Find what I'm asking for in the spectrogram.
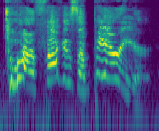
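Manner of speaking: high, slow, stunned outrage; outraged. Real, not acted. Host outraged for Jax, slow high disbelief. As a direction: spell out the disrespect in disbelief.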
